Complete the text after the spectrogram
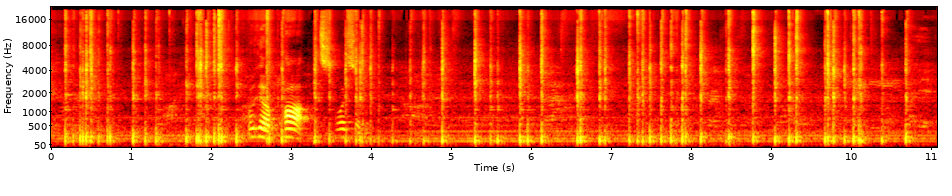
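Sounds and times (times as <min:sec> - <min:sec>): microwave oven hum: 0:00.0 - 0:11.0
popcorn popping: 0:00.0 - 0:11.0.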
